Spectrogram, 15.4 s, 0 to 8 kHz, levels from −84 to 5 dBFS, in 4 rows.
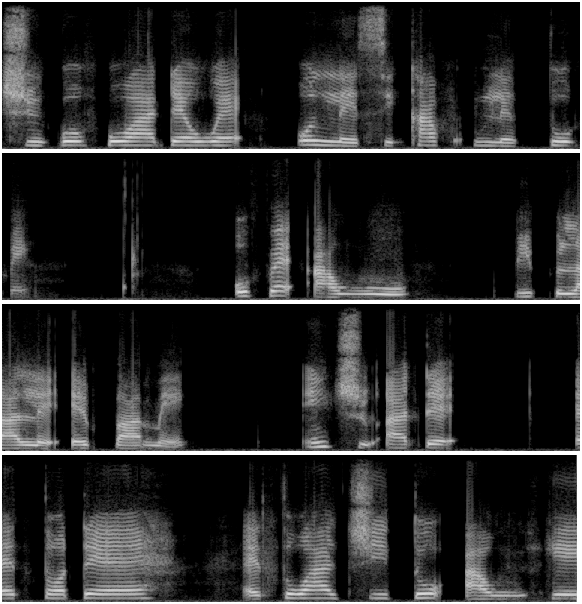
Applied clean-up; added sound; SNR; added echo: neural diffusion model UNIVERSE++.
